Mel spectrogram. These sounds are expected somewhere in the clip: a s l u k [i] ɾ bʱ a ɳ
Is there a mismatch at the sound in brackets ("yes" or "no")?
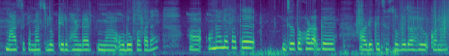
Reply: no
